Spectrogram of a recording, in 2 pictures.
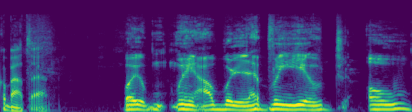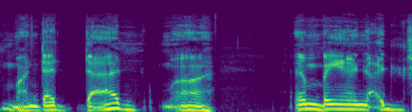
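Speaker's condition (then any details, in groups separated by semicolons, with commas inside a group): Cerebral palsy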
